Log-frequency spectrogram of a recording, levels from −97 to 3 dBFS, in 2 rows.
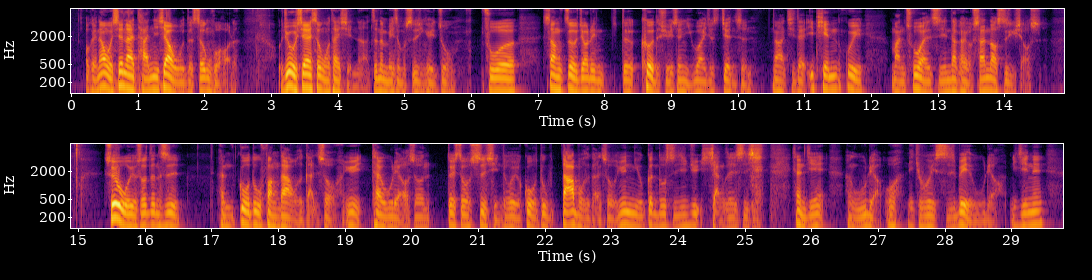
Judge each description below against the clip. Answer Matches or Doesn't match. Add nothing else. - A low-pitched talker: Matches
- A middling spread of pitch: Matches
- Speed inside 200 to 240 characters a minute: Doesn't match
